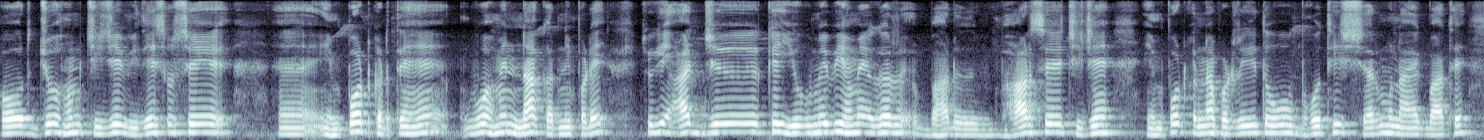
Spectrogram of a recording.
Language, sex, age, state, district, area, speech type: Hindi, male, 30-45, Madhya Pradesh, Ujjain, rural, spontaneous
